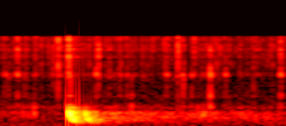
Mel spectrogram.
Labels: {"label": "anthrophony, bomb", "recorder": "HydroMoth"}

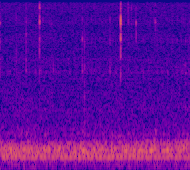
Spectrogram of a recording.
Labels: {"label": "anthrophony, boat engine", "recorder": "HydroMoth"}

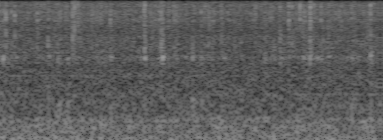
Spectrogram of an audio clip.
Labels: {"label": "ambient", "recorder": "HydroMoth"}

